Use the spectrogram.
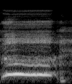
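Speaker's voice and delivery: sharp high mock gasp; a sharp high gasp of mock shock. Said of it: "people would be like".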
